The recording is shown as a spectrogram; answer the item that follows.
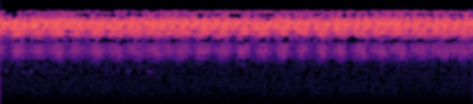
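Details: Provençal summer cicadas in France fill this short stretch with a piercing, steady electric buzz, lightly pulsed, with no gaps and no other animals or voices.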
